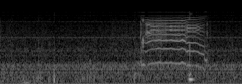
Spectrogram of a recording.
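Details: Sleepy kitten, newly added to a family and struggling to wake up, gives one drawn-out, slightly wavering meow that rises then falls, with a person speaking softly before and after.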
